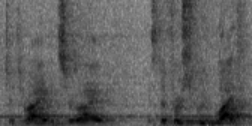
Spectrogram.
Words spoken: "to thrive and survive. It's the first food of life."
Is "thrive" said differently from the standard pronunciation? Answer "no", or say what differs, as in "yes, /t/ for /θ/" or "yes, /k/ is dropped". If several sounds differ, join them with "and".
no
